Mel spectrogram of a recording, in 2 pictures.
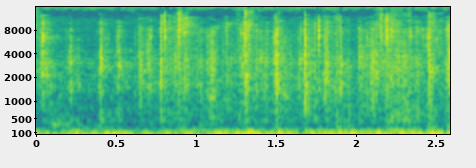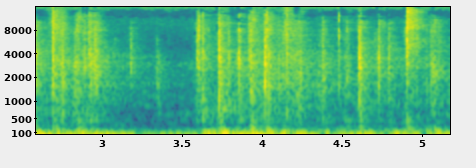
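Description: Fingertips of both hands type rapid key presses on a full-size black plastic RGB backlit gaming keyboard with a hollow housing. The result is a dense, steady stream of short, dry clacks, each with a deep hollow thump underneath and a faint bright tick on top. There is a brief pause just past the three-second mark before the typing picks back up.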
